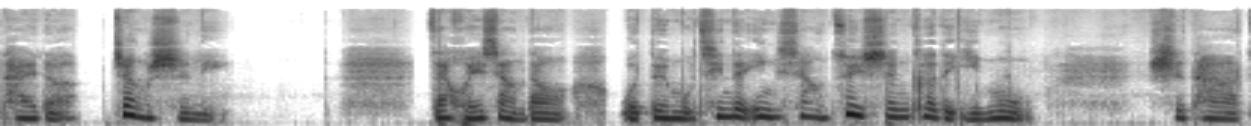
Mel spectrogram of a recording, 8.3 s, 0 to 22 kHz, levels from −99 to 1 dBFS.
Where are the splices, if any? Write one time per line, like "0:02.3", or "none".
0:02.7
